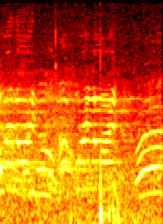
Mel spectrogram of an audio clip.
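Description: Faint, distant voices, with a single low thud a little over a second in.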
